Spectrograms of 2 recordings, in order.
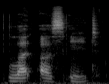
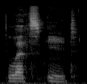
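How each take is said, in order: First: 'Let us' is said as two separate words. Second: 'Let us' is squeezed into one short syllable.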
